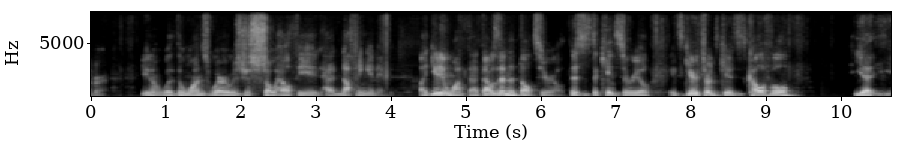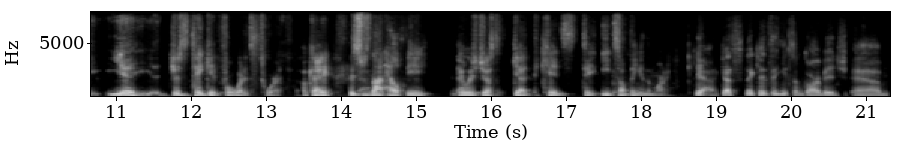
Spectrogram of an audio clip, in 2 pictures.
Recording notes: We recorded this on December 9th, 2020, on Zoom so there are some small sound discrepancies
